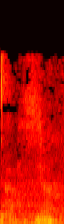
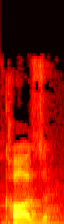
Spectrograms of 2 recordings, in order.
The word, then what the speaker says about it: Cos: And I watched a Hollywood movie in which that name was being pronounced Cause or something like that. Cos is probably just what my English-speaking tongue is doing to that Spanish name.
